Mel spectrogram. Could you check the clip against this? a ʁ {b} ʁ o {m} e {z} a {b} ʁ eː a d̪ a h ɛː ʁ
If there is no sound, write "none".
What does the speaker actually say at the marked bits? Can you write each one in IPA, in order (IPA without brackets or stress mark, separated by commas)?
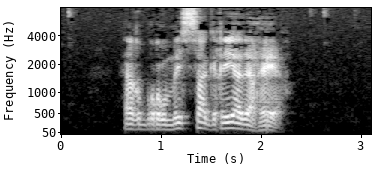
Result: b, m, s, ɡ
